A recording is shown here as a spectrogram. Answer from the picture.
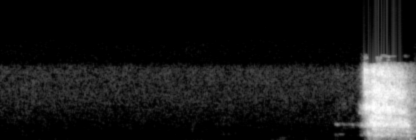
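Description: Near silence in a pause between spoken sentences, then, near the end, a short sharp intake of breath as a man's voice resumes.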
